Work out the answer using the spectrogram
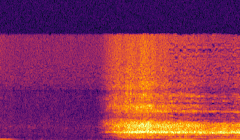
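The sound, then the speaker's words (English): A deep breath drawn in through the nose: after a near-silent start, a soft airy hiss swells up and holds steadily, faint and unhurried. “Take another deep breath in through your nose and out through your mouth like blowing a straw. One more time. In”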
